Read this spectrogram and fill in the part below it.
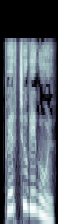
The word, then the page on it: ಪೆರ್ಚುಗೆಗೊಳ್: percugegoḷ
